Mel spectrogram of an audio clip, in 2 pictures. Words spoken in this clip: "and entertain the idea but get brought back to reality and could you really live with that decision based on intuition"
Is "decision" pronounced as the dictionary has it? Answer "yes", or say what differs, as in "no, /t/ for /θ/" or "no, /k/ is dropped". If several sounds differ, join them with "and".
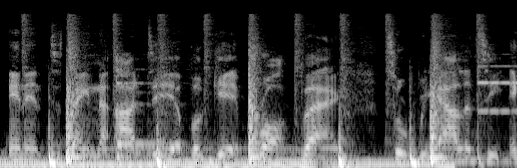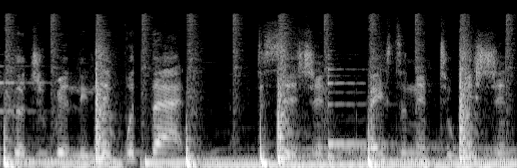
yes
